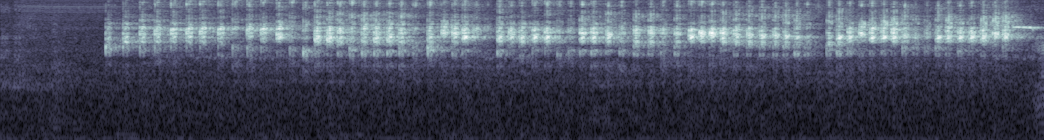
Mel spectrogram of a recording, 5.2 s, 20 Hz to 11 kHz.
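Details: An Atlantic bottlenose dolphin at a marine mammal facility in Islamorada, Florida, on 14 February 2014, during a show, gives a rapid, buzzy stream of high clicks pulsing in quick bursts, nicknamed the "Geiger counter" sound.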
